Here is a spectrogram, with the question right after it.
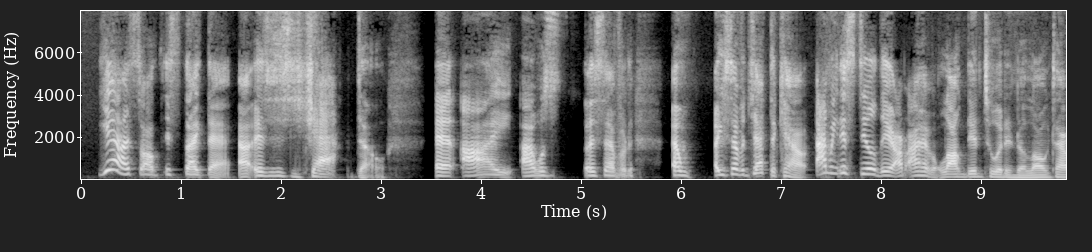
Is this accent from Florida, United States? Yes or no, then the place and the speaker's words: yes; Miami, Florida, United States; growing up in Miami, people don't understand that, um, it's still the South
